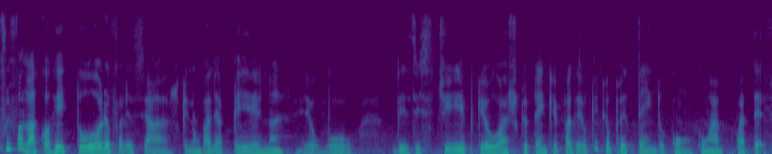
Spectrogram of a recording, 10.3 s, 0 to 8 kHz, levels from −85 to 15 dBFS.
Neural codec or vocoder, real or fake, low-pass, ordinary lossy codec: codec, 16 kHz in and 24 kHz out, 2.2 kbps, FireRedTTS-2 codec; fake; 7.2 kHz; none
